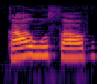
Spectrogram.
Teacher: Di sini ro-nya memiliki hukum bacaan tafkhim. Ya, tafkhim itu artinya tebal. Sebabnya karena ada ro yang disukunkan ya.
